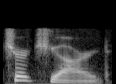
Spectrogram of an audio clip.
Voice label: "churchyard", English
